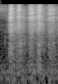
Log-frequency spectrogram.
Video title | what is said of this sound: Four Noisy Things | makes a different kind of sound but it does make a sound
